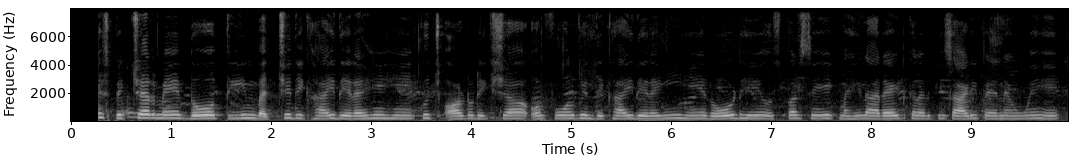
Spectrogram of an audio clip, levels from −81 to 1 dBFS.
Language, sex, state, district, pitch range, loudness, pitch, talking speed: Bhojpuri, female, Bihar, Saran, 205-230 Hz, -32 LUFS, 215 Hz, 200 wpm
